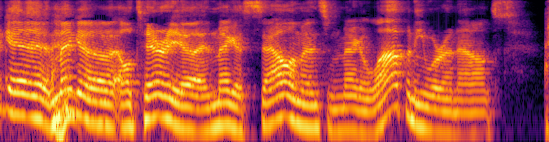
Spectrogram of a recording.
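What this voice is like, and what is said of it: Fake announcer-style show voice. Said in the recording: “doing the fake show voice”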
